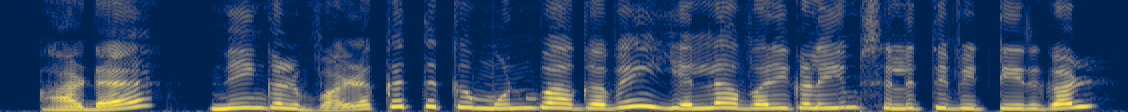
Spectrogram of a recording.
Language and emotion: Tamil, surprised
